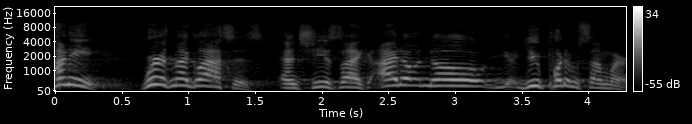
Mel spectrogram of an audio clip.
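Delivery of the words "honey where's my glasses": calling out, pitched high. Retelling calling down to someone in the basement about his glasses; retelling a yell downstairs. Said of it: "I yelled down there".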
